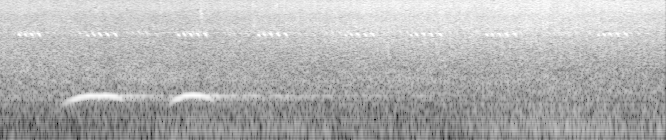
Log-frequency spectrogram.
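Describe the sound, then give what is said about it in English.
On a wet night, an owl gives two soft hoots in quick succession in the distance, over steady high cricket chirps and a faint hiss of wind rustling through the trees. “you smell the wet night and hear the wind rustling through the trees, the occasional owl hooting in the distance.”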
